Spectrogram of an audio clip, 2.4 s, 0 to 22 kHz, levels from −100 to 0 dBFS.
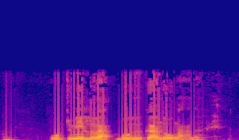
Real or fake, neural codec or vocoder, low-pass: real; none; 10.8 kHz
